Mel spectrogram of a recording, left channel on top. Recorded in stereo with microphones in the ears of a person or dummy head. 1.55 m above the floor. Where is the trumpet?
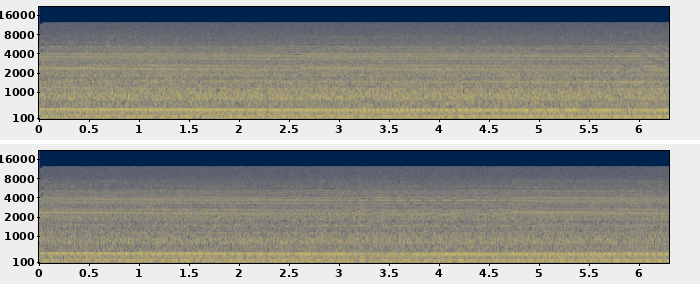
I don't hear a trumpet.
